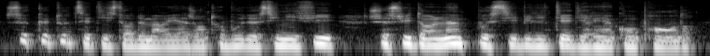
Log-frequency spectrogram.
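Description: A man's voice: medium pitch, moderate pace, mellow, slightly rough, close to an everyday voice. A man reading the part of an indignant male opera singer, declamatory in his protest.

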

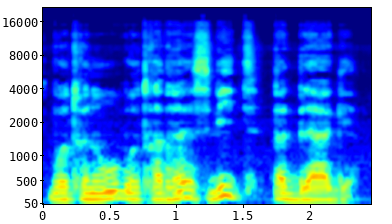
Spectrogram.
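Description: A man's voice: medium pitch, unhurried, dark tone, slightly rough. A man voicing a suspicious army captain in plain clothes who barks clipped, commanding questions.

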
